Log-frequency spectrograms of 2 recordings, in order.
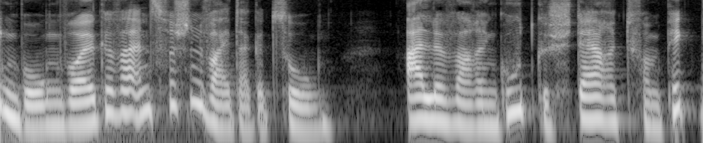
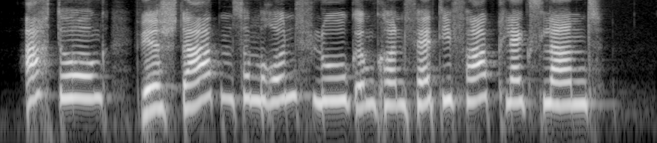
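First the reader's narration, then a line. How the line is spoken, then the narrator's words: Called over shoulder. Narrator (German): rief Grasgrün über die Schulter seinen Passagieren zu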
